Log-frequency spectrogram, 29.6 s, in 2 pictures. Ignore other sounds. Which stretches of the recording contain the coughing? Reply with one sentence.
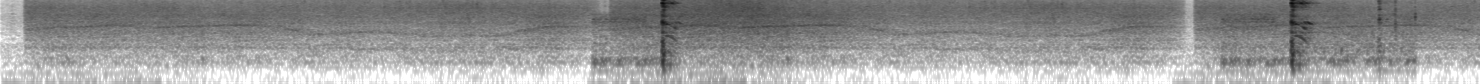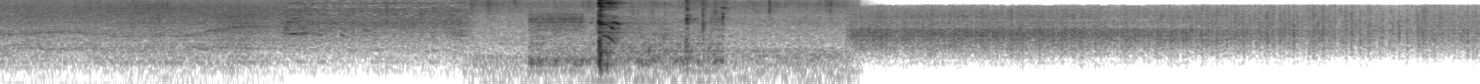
The coughing can be heard from 5.9 to 6.8 s, from 12.2 to 14.2 s and from 20.1 to 22.1 s.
